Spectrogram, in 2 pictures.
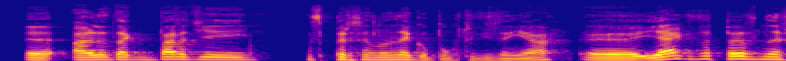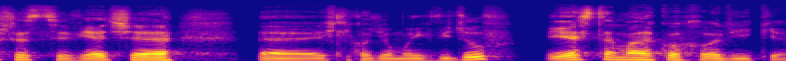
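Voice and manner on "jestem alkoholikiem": weary, tired-sounding tone. Telling the viewers something repeated too often: weary voice. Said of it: "mówię to takim znużonym głosem".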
